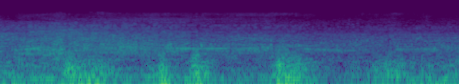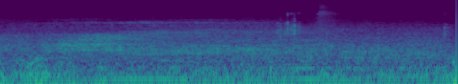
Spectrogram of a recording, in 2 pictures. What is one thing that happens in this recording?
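Wind blows across an open outdoor space and rumbles against the microphone.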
